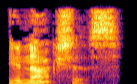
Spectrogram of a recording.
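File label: "innoxious", British English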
